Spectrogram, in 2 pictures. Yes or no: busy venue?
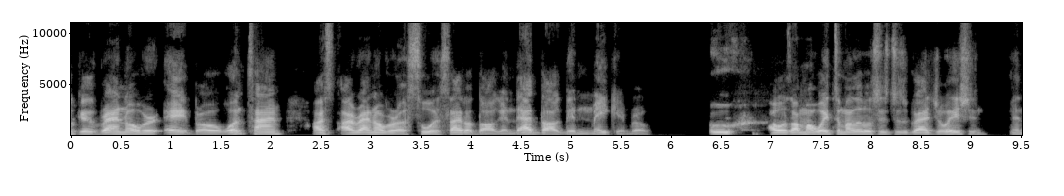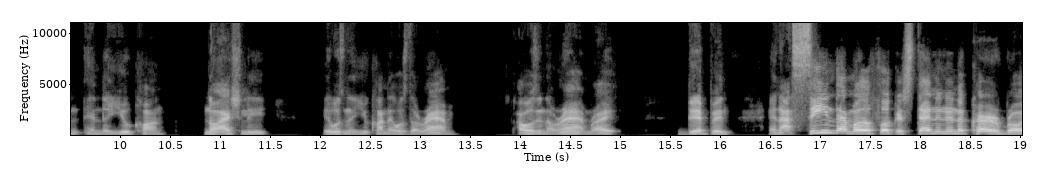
no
